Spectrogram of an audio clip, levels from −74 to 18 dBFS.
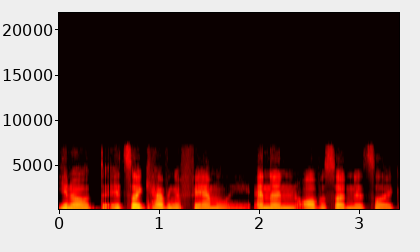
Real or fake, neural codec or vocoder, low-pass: fake; codec, 24 kHz, 0.5 kbps, DualCodec; 7.2 kHz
